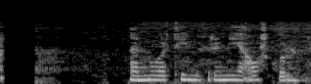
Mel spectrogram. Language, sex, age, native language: Icelandic, female, 30-39, Icelandic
